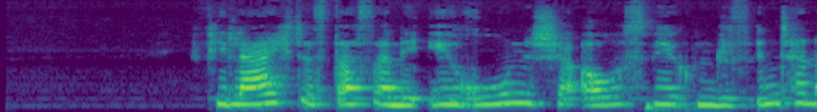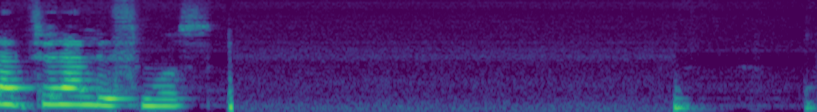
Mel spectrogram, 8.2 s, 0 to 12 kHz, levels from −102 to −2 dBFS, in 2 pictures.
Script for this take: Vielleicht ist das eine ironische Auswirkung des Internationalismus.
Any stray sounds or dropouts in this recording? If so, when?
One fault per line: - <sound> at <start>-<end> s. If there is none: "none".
none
